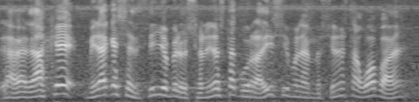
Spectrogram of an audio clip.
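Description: A young man with a Spain Spanish accent commentates a horror game as he plays. His voice sits fairly high and sounds bright and sharp, with a wide, lively swing in pitch. He calls out loudly, then drops to a jumpy mutter. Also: fast, a little hiss or hum. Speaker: gamer playing a VR horror game. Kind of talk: let's play commentary.

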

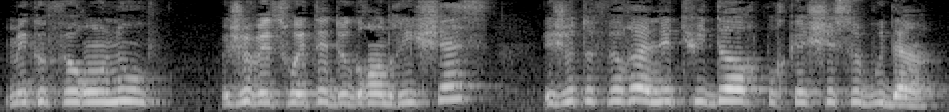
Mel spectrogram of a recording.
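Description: A woman's voice: high voice, normal speed, warm tone, voice pushed up, natural voice. Woman playing a scolding peasant husband. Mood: pleading. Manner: scolding, pleading. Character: sensible but hot-headed old peasant husband.

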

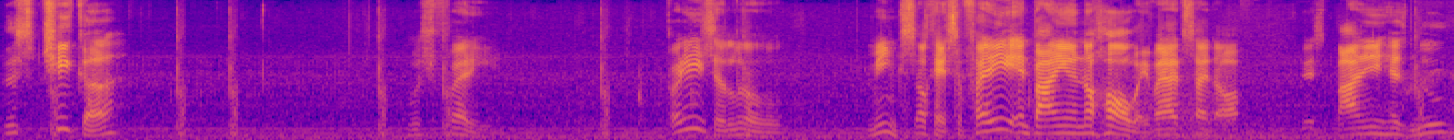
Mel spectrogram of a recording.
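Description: An excitable man commenting on a horror game as he plays, swearing when something startles him. His voice sits high and swings widely in pitch. Clear background noise sits under the recording. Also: unhurried, pauses often. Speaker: let's play host.

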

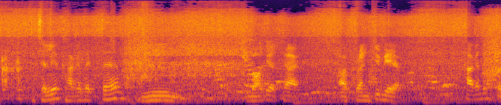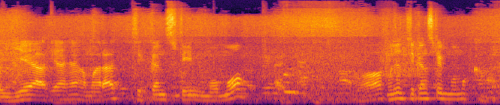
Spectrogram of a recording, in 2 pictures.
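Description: On a low-quality recording, a man in his thirties with a mid-range voice vlogs about food, chatty and casual, slipping English phrases in. He wears a lapel mic in a small indoor restaurant, and later he's out on a busy street.

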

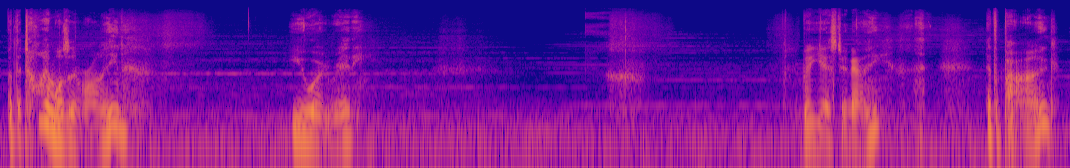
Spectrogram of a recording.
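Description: Creepy male stalker played by a man for ASMR role-play: obsessive, menacingly tender, very slow delivery, music underneath. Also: lowish voice. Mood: possessive, yearning. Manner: creepy, slow, hesitant pauses with mocking softness.

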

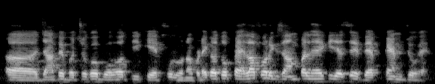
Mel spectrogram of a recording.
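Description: A man answering interview questions as an expert guest, explaining at length with frequent filler pauses. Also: medium pitch, steady tone, a bit bright, dull audio. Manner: hesitant, many filler pauses.

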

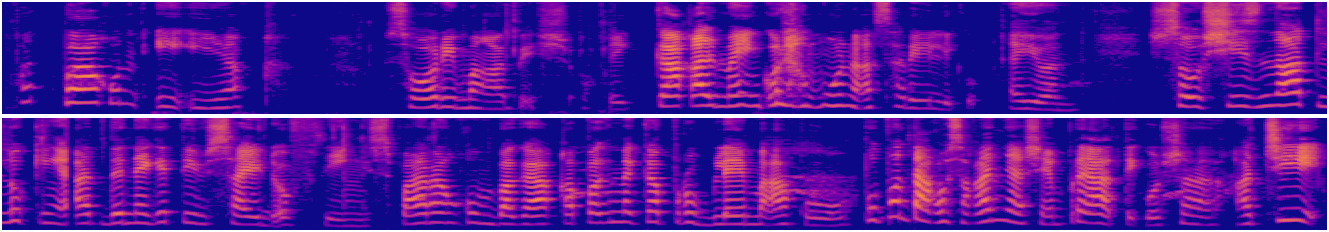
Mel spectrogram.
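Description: Woman vlogger, high bright voice, chatty unboxing talk into a phone camera, drops to soft asides. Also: moderate pace. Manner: chatty and emotional, voice softening to near-whisper asides. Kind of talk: casual unboxing chat. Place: home in Japan.

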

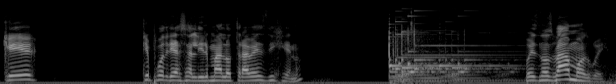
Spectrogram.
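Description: A young man with a Mexican accent hosts a podcast and tells a travel story, using heavy casual slang and animatedly acting out the voices of the people in it. His voice is high and a little slow. The recording is dry, with soft music in the background.

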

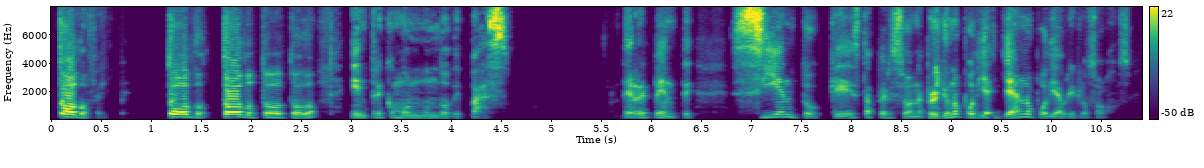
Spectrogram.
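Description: Male host, dramatic storytelling with sudden emphatic highs, medium pitch. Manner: dramatic, pitch jumps on key words, filler-heavy. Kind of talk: retelling a listener's horror story.

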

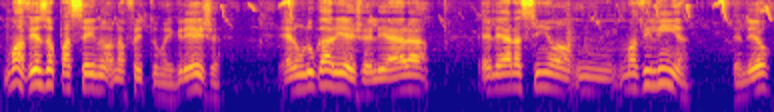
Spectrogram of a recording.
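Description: A man's voice: medium pitch, animated, brisk, a bit bright, a little hiss or hum. A man giving an informal preaching testimony, rambling, laughing often and asking 'né?' to his listeners.

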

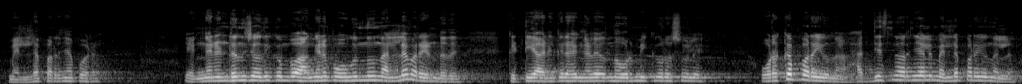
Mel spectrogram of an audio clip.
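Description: A man preaching an Islamic sermon, asking rhetorical questions, chanting verses slowly, and swinging from loud to hushed. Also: a little high. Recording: long hall reverb.

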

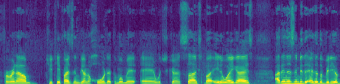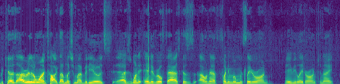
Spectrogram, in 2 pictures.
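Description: A man's voice: a little high, dry recording, muffled recording. A young man chatting casually over video game sounds as a gaming YouTuber, rambling and repeating himself with slangy, sweary talk. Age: young adult. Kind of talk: casual chat over gameplay. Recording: noisy, game gunfire behind voice. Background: video game gunfire and ambience.

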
